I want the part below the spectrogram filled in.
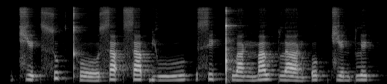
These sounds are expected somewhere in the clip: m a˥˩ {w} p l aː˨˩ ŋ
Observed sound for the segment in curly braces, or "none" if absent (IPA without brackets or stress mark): w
